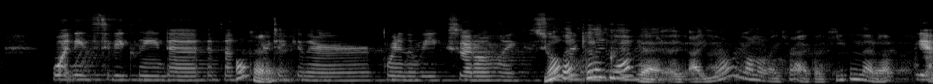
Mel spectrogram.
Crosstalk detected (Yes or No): Yes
